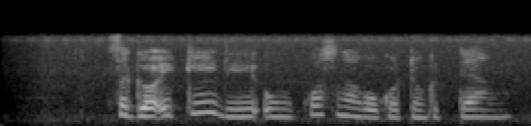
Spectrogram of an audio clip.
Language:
Javanese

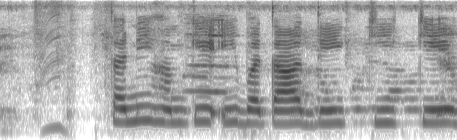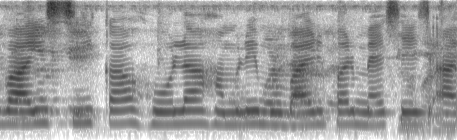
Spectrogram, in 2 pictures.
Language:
Bhojpuri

